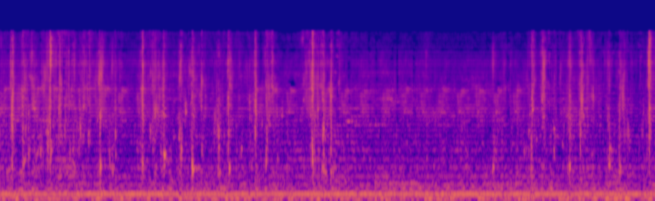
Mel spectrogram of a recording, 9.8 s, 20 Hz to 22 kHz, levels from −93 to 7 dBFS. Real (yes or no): no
